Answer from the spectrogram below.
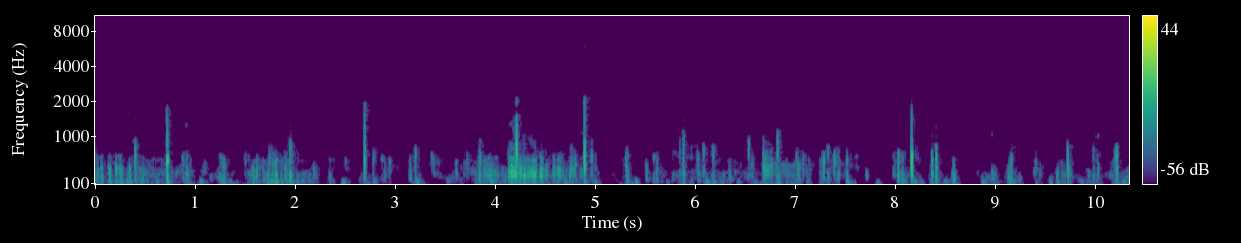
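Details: Bursts of low gurgling and squelching rumbles with brief pauses: ordinary stomach growling (borborygmi).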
